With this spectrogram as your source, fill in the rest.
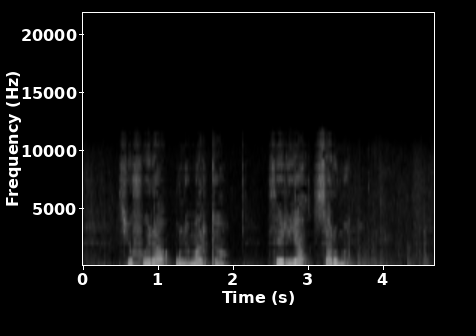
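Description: A teenage boy speaks calmly and close up.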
